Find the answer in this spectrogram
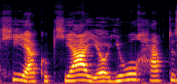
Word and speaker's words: cucchiaio: But in Italian, unless it's this case ciao and ciao, the vowels are pronounced and you want to hear it properly. So it would be cucchiaio, cameriere. Every single syllable is pronounced properly.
